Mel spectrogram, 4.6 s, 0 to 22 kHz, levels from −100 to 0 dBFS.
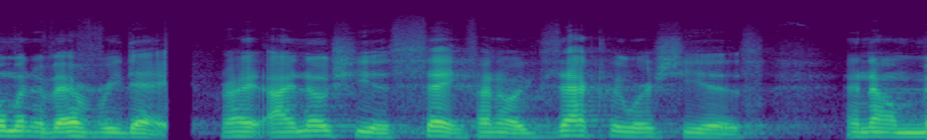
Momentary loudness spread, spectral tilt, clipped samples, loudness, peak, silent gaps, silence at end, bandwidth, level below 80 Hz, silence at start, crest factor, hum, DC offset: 7 LU; -7.5 dB/octave; under 0.1%; -30 LUFS; -12 dBFS; 0.85-0.96 s; 0 s; 8.4 kHz; -80 dBFS; 0 s; 18 dB; none; under 0.1%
